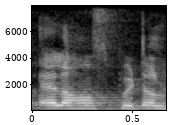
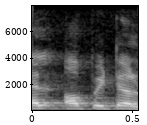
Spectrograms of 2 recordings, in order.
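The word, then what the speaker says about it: L'Hôpital: एल ऑ पिटल rule बहुत कोई इसको एल हॉस्पिटल रूल पढ़ते हैं लेकिन ये उच्चारण प्रोनाउंस गलत है इसको क्या पढ़ते हैं एल ऑस्पिटल रूल जैसे कभी आपको मालूम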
